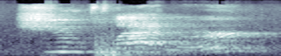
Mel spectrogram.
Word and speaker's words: Schuhplattler: Schuhplattler. Schuhplattler is spelled as S-E-H-U.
